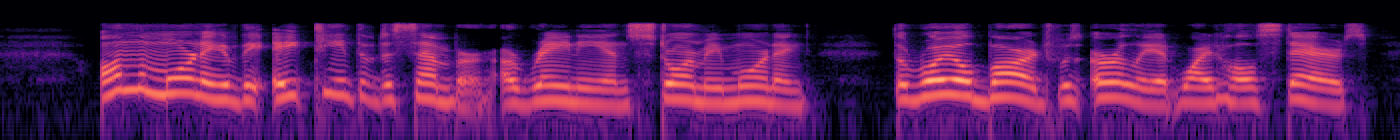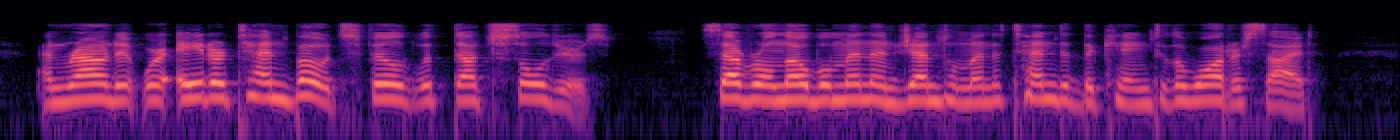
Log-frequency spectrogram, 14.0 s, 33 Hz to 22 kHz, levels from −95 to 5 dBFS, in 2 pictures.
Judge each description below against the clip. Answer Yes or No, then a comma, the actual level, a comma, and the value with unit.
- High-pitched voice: Yes, high, 210 Hz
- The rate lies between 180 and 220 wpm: Yes, average, 185 wpm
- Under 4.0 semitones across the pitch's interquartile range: Yes, average, 3.0 semitones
